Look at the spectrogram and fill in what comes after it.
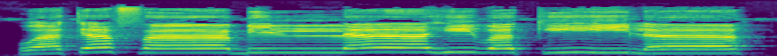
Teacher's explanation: وَمَا فِي الْأَرْضِ وَكَفَى بِاللَّهِ وَكِيلًا، یہ دیکھیں ہوا کا فا کے اوپر کھڑی حرکات ہے تو ہم یہاں 2 یا 3 عدد کے برابر کھینچیں گے، اور آگے دیکھیں باللہ، یہاں اللہ کا نام باریک پڑھا جائے گا کیونکہ اللہ کے نام سے پہلے زیر ہے۔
